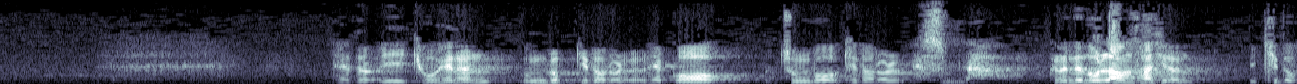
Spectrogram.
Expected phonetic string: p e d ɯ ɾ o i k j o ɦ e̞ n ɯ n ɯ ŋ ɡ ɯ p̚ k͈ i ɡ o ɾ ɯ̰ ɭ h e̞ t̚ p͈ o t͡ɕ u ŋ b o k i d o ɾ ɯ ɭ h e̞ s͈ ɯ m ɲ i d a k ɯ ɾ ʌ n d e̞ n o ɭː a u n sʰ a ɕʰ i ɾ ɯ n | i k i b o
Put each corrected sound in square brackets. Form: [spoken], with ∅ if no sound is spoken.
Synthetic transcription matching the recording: p e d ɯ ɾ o i k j o ɦ e̞ n ɯ n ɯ ŋ ɡ ɯ p̚ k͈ i [d] o ɾ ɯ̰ ɭ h e̞ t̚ [k͈] o t͡ɕ u ŋ b o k i d o ɾ ɯ ɭ h e̞ s͈ ɯ m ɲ i d a k ɯ ɾ ʌ n d e̞ n o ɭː a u n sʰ a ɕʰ i ɾ ɯ n | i k i [d] o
